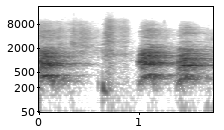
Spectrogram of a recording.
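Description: big dog barking

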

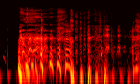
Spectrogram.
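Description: dog panting

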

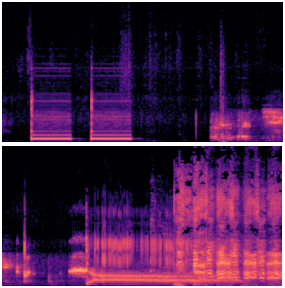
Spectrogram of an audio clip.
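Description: telephone keypad dialing tones

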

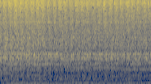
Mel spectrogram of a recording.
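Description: car engine cranking

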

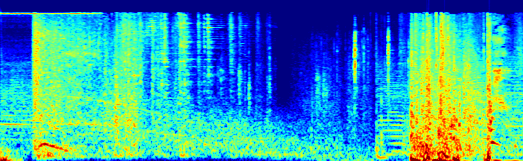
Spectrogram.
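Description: gunfire

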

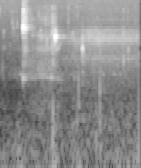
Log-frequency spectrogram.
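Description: chewing gummy candy

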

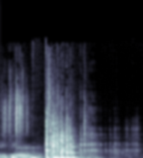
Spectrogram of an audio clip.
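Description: dice being rolled

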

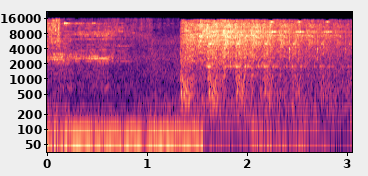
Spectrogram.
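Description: glass shattering sound effect

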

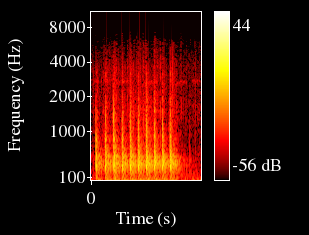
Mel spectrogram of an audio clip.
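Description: knocking on a door

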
